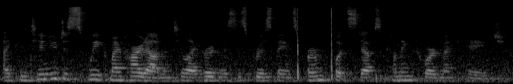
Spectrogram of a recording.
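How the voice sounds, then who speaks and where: A middle-aged American woman reading a children's storybook aloud with expressive, emphatic delivery. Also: on the low side, a little fast. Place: indoor school classroom. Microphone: distant camera microphone. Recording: distant camera mic, noisy room.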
